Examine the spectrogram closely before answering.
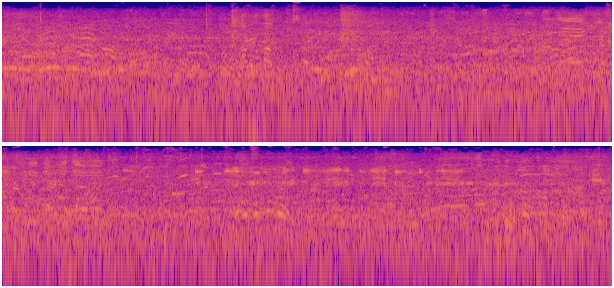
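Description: A large crowd murmurs and chatters all around.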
